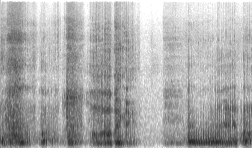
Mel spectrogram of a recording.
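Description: A lion roaring: a run of deep, rough calls, a brief break about three seconds in, then another long roar starting near four seconds.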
